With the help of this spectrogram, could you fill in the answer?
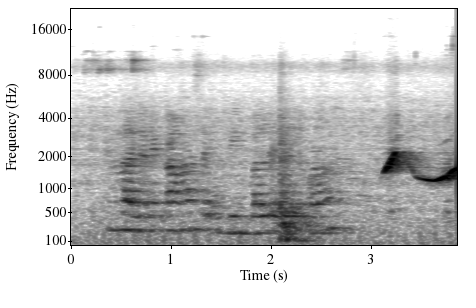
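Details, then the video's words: Pet parrot talking, saying bye: a speech-like voice with a low, harmonic tone for almost three seconds, then a loud whistle that rises and then falls at the end. "My cute parrot say bye at end"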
